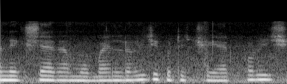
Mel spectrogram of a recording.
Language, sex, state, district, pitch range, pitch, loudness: Odia, female, Odisha, Khordha, 185-210 Hz, 200 Hz, -13 LUFS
